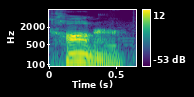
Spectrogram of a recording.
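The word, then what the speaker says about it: Conchobar: a baldur's gate LP a guy brought in some mod character that is pronounced Connor it looked like Concha bear was how it was how it was spelled if you go read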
